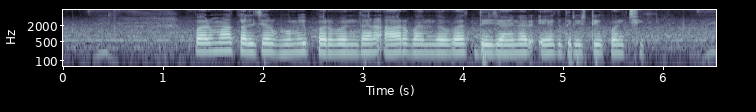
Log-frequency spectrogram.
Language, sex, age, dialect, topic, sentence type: Magahi, female, 18-24, Northeastern/Surjapuri, agriculture, statement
